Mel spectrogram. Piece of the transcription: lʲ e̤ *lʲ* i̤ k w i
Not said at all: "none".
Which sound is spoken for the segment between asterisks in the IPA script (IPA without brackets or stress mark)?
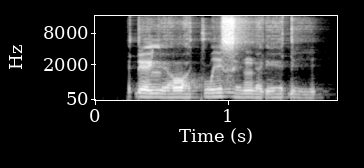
lˠ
